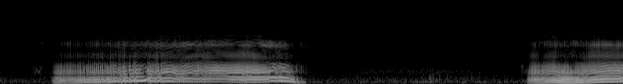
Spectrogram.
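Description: Loud, long, rattling snores on each breath in, with quiet breathing out between them. Heavy snoring.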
